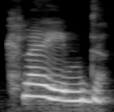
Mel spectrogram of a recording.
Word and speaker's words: claimed: t as in talked d as in claimed and ID as in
